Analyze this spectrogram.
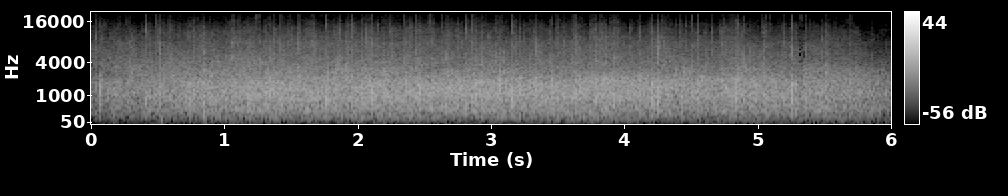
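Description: Audience applause welcoming two actors and a pianist to a Schumann reading: dense, even clapping sustained for about six seconds with no voices over it.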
